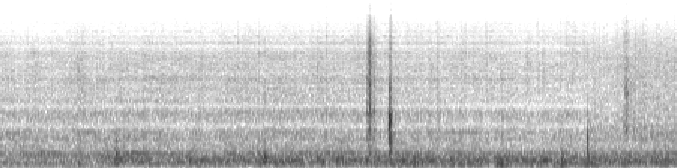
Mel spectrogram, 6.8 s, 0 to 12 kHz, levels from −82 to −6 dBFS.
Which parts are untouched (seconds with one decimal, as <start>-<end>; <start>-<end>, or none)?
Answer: 5.9-6.8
